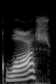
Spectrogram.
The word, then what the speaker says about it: gouache: French word. So obviously pronounced as though many letters don't exist.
